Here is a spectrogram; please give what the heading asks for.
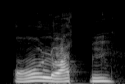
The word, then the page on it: de Loata å(n)loan: Pinzgauer Mundart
